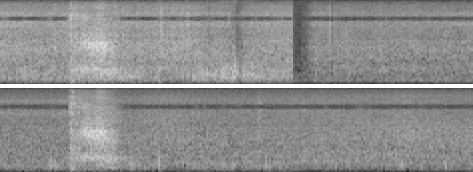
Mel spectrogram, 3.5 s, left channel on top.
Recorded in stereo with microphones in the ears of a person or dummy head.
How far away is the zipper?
About 5 m.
